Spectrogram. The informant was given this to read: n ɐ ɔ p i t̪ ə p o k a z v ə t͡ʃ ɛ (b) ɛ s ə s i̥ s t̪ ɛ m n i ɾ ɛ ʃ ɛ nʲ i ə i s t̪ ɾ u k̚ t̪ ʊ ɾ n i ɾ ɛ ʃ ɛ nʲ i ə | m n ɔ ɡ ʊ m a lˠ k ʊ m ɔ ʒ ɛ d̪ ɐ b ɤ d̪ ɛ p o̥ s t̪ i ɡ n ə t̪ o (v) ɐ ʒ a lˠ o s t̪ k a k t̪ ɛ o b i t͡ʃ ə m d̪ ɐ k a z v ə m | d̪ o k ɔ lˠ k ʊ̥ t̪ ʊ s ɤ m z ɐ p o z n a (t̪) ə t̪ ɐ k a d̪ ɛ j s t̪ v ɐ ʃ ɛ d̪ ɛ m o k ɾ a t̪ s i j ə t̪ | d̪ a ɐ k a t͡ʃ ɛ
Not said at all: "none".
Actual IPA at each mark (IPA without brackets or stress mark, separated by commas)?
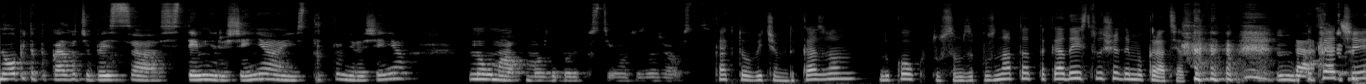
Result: b, z, t̪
